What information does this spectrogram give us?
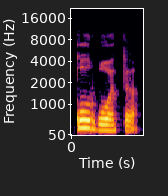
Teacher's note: قوف موٹے حروف میں سے ہے، قوف کو ہم نے موٹا پڑھنا ہے، ساتھ ہی ہم نے را کو بھی موٹا کرنا ہے۔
